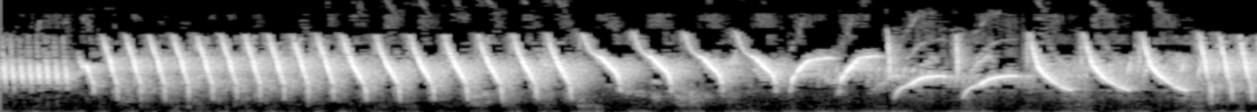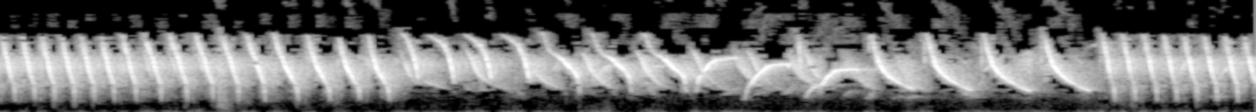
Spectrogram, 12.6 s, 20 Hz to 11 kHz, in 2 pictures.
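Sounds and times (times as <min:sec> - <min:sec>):
canary song: 0:00.0 - 0:12.5.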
